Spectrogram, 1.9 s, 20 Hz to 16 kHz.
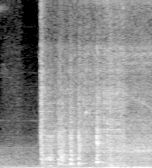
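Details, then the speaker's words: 2017 Honda HR-V 1.8 at 120,000 km, during a battery and starter test with a tester: short crank, engine catches within about a second and settles to a smooth, even idle; normal cranking and start. "pegou deu arranque Normal normal esper acentar a marcha lenta"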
